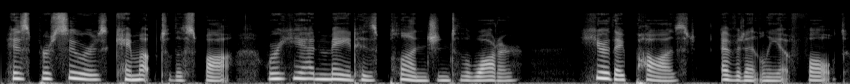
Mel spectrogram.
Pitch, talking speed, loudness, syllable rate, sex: 210 Hz, 155 wpm, -18 LUFS, 4.4 syllables/s, female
